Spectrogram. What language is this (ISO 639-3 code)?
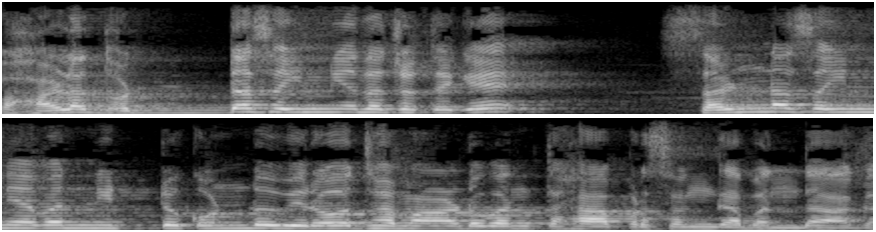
kan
